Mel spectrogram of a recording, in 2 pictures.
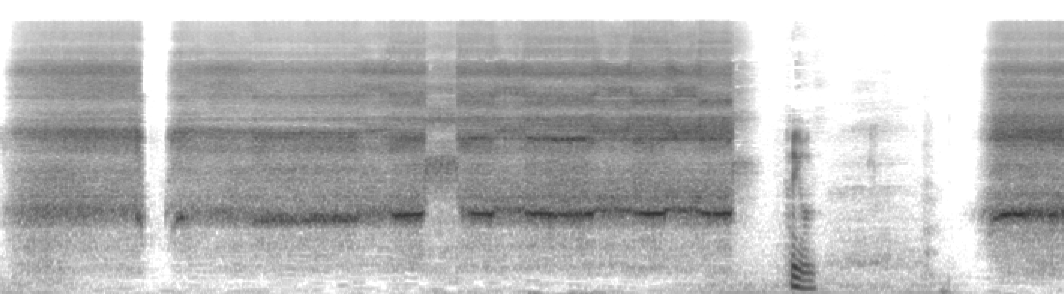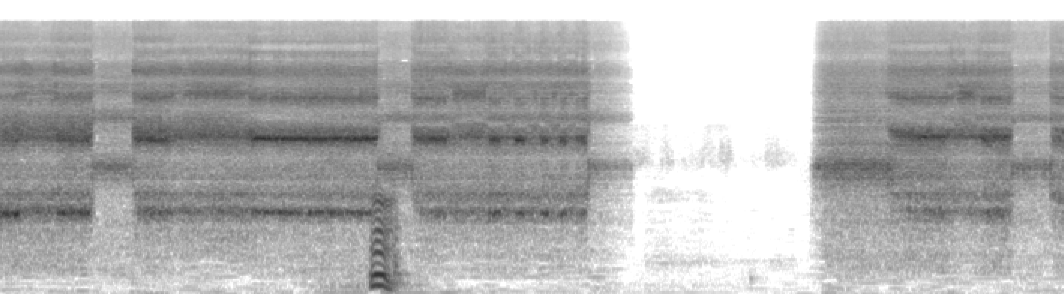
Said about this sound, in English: This is a flint whistle.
